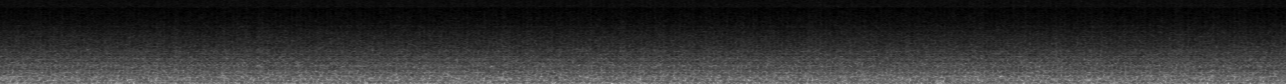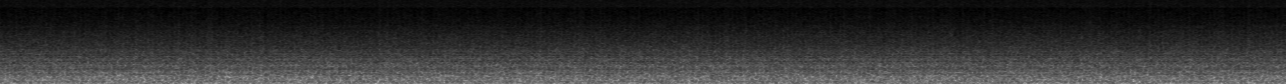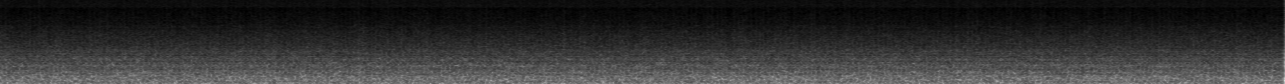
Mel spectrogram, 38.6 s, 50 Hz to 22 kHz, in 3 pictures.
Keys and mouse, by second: 1.2 alt+click, 1.8 click, 4.0 alt+click, 4.4 ctrl+z, 4.6 ctrl+z, 4.8 ctrl+z, 4.9 ctrl+z, 5.4 ctrl+z, 5.7 ctrl+z, 6.0 ctrl+z, 7.7 alt+click, 8.6 alt+right click, 10.3 alt+right click, 14.8 alt+click, 15.3 alt+middle click, 15.9 alt+click, 16.5 shift+right click, 27.5 alt+middle click, 28.5 alt+click, 30.0 click, 30.7 ctrl+z, 31.0 click, 35.8 ctrl+z, 36.2 click, 36.8 alt+click, 37.6 click, 38.1 alt+click.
